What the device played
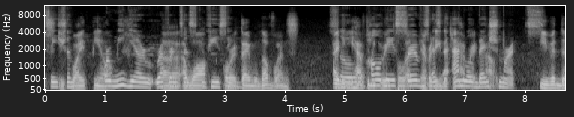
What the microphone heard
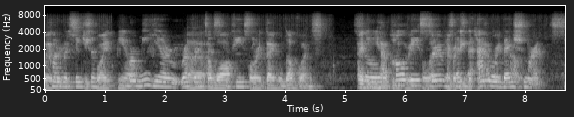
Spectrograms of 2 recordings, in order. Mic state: echo only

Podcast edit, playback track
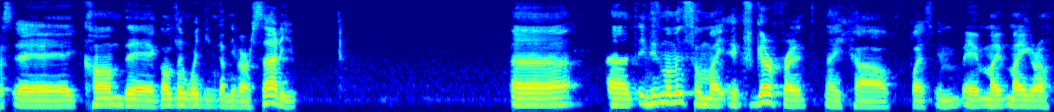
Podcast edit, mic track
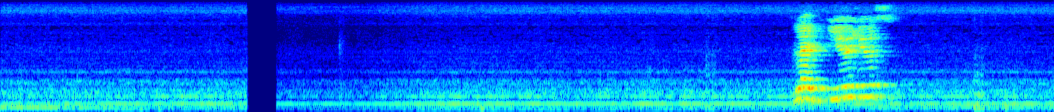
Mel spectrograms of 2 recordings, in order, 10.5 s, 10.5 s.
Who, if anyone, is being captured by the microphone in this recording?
user only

